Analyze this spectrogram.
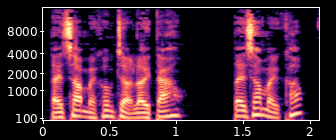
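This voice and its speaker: Man reading as a young man in grief and fury, bitter and shouting, mellow dark voice, dry close sound, story reading. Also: mid-range voice, racing, dry recording, soft background music, lightly acted. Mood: demanding. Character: young man, grief-stricken and violently enraged.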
